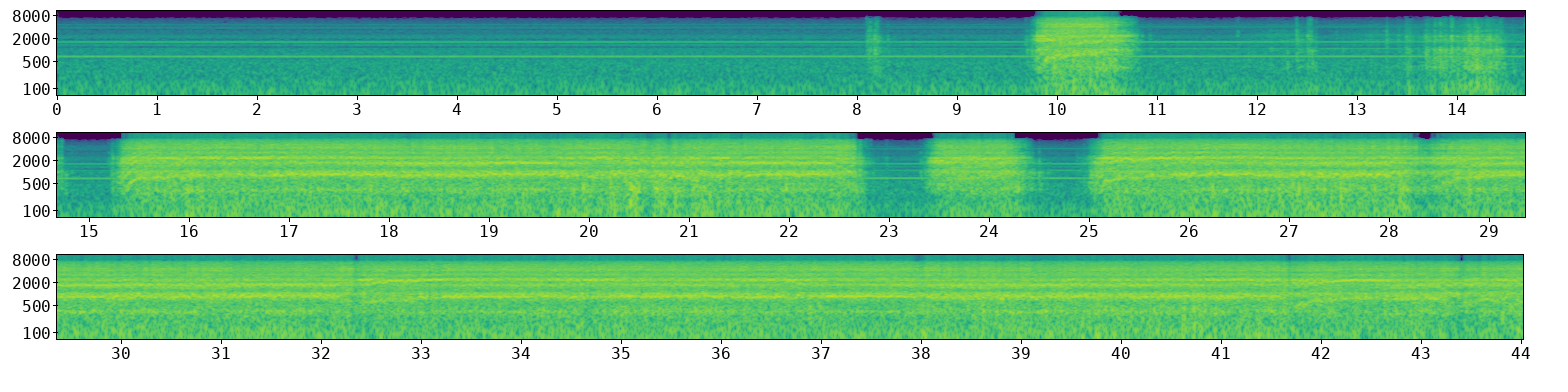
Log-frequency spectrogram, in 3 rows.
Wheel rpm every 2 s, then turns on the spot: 0, 0, 0, 0, 30, 60, 10, 70, 220, 220, 220, 100, 120, 210, 170, 220, 200, 230, 220, 220, 210, 170.
none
